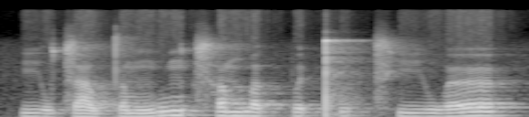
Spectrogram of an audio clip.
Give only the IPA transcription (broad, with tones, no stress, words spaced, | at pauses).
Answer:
iː˨˩wt͡saː˨˩wt̪ɐ˨mŋuː˥ŋ t͡sʰɐ˥mwɐ˧k̚ pɵ˧t̚kʷʰɐ˧t̚t͡sʰiː˨w œː˥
